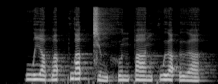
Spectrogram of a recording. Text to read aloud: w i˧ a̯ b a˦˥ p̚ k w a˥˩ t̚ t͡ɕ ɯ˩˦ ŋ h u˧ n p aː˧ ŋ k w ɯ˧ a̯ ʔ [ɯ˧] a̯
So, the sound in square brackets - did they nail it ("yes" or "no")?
yes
